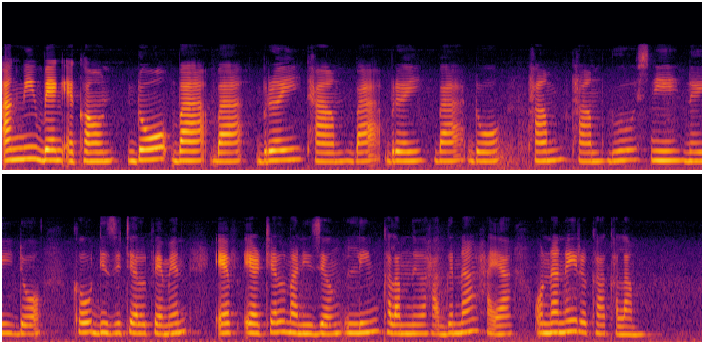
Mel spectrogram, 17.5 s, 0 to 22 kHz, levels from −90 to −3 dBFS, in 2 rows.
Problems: constant background noise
